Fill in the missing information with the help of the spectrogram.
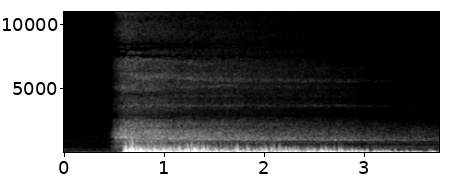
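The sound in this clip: A long, slow exhale out through the mouth during a paced breathing exercise, a loud breathy rush that begins after a quiet moment and holds steadily for several seconds.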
